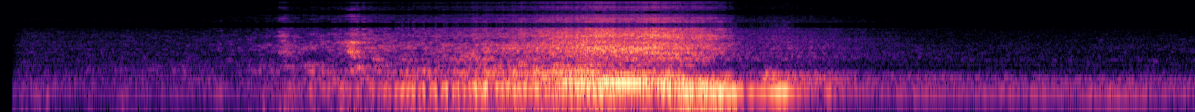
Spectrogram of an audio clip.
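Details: A motor vehicle approaches with a rising engine rumble, roars loudest around the middle, then fades away, leaving a low background hum.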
